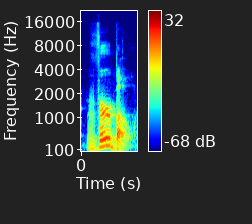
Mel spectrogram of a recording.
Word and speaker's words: VRBO: to be spelled out so VRBO is now going to be verb oh and here's a picture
